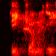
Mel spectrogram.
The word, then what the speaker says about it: Vikramaditya: I hope I pronounced it correctly, Vikramaditya.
